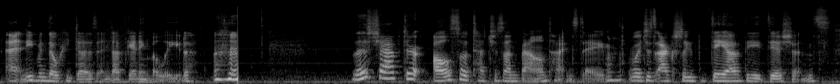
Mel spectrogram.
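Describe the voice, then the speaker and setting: A woman's voice: low voice, fairly bright tone. A woman co-hosting a podcast, chatting casually and giggling often while discussing a story chapter. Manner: giggly, chatty, lots of fillers. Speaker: podcast co-host. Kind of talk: casual chat about a fanfiction chapter.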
